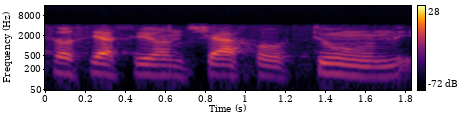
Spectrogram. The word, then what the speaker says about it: Asociación Chajotun: And then keep on going, because I don't know how to pronounce Asociación and then the rest of that. Okay, Asociación Chajotun is indigenous.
